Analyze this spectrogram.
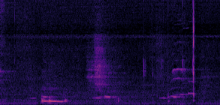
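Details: Baby macaque in Siem Reap Province, Cambodia, crying loudly for its mother's help while another monkey plays rough with it: a short falling tonal wail, then brief clear squeals that rise near the end, over a quiet background.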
